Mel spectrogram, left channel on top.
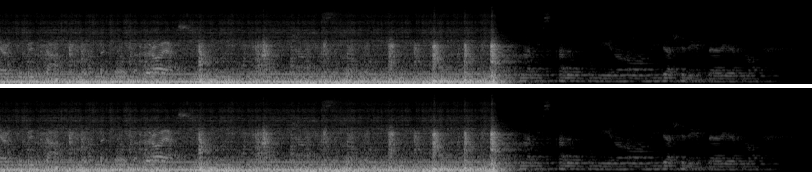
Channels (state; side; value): identical; both; correlation 1.00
